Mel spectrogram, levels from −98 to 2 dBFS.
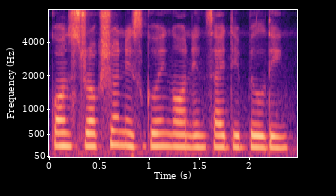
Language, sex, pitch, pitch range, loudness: English, female, 245 Hz, 235-255 Hz, -15 LUFS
